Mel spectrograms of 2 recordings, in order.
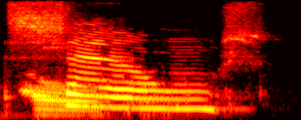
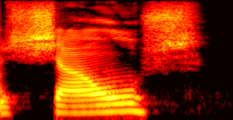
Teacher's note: So it's a nasal sound. So the sound is going to come through the nose. So, But with the S sound on the end.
